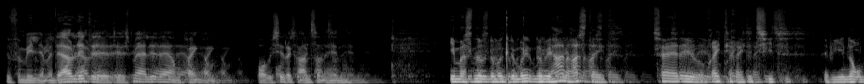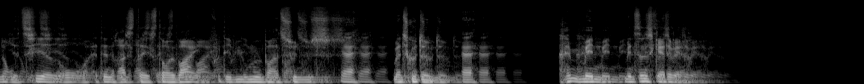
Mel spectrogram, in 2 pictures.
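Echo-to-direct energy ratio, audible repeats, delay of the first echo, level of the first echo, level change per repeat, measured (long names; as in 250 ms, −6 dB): −9.5 dB, 3, 168 ms, −10.0 dB, −12.5 dB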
